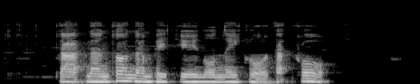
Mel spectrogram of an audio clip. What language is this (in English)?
Thai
